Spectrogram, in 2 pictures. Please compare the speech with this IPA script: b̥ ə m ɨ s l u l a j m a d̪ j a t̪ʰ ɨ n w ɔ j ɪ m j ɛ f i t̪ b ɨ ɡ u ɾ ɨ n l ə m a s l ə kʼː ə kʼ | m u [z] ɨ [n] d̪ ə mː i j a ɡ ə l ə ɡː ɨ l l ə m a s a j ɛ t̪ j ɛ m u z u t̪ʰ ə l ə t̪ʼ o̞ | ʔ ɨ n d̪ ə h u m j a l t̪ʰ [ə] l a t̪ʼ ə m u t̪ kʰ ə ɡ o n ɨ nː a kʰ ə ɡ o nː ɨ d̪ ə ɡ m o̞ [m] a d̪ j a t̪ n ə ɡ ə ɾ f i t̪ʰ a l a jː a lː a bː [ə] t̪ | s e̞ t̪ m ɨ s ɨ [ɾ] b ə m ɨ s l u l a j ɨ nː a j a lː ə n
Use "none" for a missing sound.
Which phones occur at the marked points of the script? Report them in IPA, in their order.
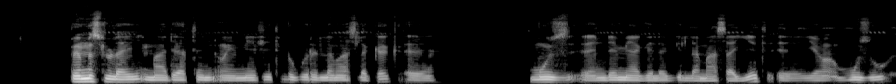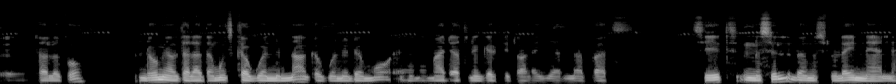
z, n, ə, m, a, l

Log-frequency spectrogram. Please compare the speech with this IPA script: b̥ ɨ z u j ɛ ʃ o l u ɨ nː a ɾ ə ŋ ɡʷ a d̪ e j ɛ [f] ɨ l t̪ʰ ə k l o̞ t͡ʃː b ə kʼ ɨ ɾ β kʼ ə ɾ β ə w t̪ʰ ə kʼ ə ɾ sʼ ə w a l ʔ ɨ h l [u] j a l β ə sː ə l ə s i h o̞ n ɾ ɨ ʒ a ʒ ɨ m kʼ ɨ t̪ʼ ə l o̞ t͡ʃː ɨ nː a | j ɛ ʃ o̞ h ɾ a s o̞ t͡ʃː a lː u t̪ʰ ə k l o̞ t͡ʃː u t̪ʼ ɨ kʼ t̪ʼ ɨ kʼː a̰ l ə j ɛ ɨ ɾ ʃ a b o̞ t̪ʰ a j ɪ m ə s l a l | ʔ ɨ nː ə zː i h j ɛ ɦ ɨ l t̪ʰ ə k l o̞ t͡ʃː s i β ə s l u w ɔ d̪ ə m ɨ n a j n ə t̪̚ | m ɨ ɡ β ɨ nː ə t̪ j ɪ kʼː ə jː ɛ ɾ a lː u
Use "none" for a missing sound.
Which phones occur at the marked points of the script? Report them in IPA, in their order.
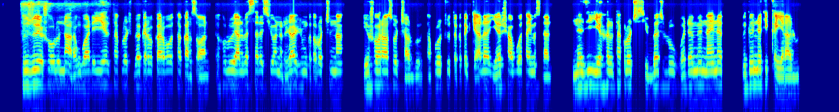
h, u

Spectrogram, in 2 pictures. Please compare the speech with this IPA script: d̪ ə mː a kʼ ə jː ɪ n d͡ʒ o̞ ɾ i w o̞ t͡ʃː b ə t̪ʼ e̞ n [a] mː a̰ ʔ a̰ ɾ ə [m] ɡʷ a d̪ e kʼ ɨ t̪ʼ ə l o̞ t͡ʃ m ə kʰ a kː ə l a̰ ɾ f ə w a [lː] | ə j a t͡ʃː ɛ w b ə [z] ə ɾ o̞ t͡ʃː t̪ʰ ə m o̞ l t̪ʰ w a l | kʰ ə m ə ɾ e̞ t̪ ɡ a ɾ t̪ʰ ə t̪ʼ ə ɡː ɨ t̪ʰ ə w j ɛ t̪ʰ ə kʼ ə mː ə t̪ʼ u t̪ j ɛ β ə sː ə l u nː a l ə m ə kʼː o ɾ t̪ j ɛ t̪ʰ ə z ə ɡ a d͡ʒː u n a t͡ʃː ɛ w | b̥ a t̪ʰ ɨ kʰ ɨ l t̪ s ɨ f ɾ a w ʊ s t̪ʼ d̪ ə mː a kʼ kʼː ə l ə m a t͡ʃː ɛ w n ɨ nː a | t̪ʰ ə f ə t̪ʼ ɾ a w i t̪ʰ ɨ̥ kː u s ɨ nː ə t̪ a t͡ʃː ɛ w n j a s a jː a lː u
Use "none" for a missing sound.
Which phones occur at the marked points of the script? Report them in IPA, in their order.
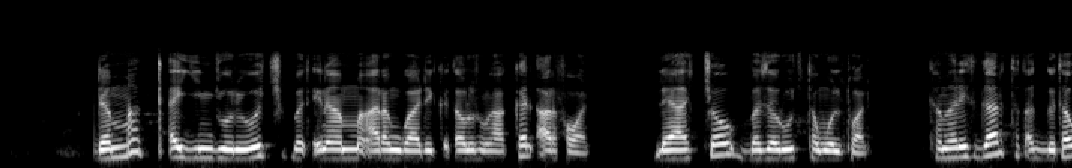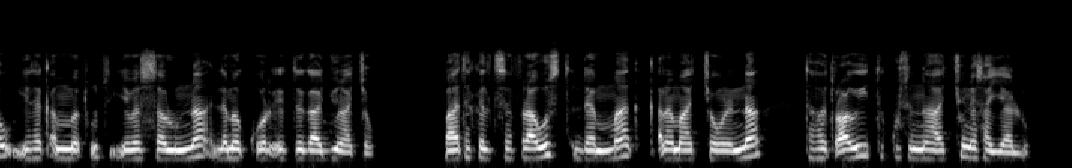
a, ŋ, lː, z

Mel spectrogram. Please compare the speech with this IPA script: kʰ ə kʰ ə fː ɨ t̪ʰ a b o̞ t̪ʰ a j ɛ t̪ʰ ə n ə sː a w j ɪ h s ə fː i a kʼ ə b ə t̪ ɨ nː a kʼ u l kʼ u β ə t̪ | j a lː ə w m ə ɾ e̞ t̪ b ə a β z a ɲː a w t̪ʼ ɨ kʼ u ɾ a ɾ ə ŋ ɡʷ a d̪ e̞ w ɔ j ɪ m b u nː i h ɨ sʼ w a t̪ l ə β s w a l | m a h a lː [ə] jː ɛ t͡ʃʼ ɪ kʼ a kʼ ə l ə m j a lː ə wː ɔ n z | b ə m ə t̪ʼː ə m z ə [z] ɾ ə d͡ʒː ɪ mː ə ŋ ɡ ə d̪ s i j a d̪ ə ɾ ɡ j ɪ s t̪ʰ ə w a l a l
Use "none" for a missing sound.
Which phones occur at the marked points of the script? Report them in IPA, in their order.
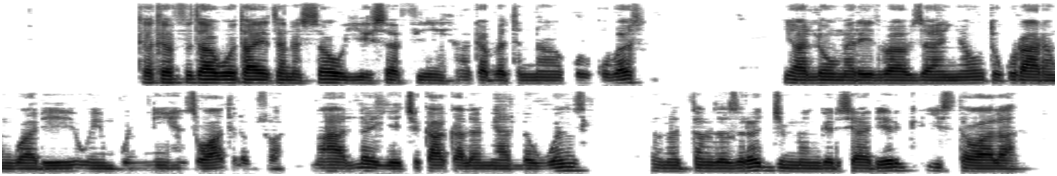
a, z

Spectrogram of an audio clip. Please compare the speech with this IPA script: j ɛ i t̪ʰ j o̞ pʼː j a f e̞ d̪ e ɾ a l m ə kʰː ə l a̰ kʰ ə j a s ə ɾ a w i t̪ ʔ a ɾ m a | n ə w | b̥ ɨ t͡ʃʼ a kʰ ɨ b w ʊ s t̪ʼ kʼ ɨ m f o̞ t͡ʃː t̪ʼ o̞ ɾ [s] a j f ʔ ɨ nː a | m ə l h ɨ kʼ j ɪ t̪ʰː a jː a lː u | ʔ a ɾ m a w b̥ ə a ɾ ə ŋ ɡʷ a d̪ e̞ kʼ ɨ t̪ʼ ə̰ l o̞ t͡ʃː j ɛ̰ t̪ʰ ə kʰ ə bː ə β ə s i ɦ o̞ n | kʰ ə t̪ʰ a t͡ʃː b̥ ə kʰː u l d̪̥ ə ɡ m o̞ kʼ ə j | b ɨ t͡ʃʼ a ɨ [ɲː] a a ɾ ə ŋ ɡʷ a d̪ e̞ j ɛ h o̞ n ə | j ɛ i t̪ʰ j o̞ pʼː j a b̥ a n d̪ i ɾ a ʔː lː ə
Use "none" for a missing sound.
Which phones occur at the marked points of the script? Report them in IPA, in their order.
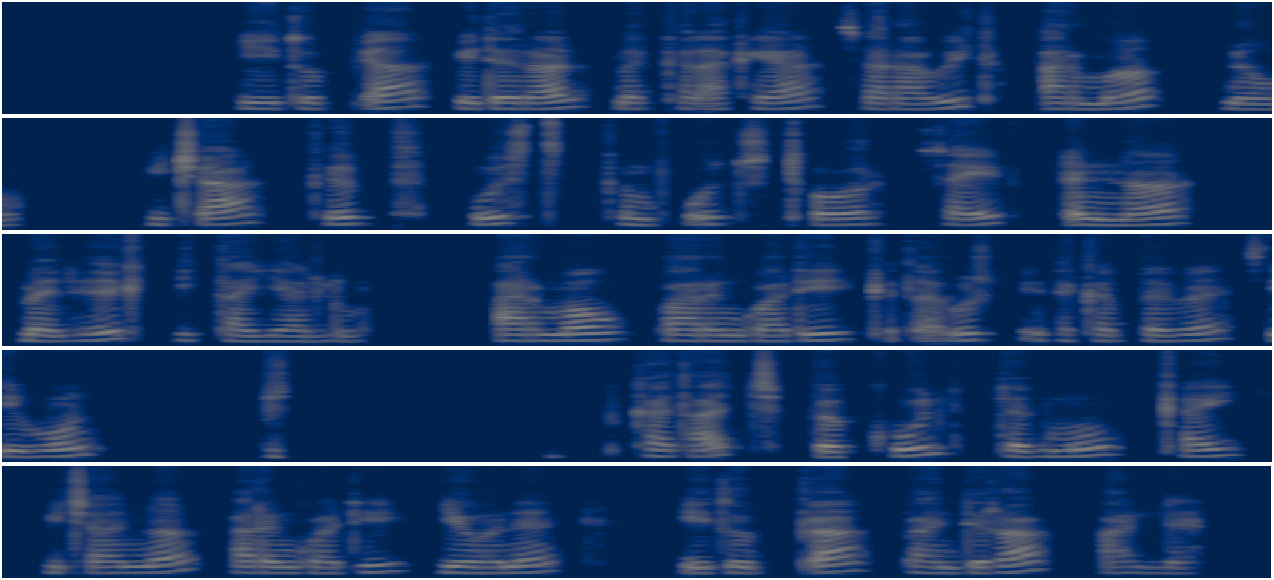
s, nː

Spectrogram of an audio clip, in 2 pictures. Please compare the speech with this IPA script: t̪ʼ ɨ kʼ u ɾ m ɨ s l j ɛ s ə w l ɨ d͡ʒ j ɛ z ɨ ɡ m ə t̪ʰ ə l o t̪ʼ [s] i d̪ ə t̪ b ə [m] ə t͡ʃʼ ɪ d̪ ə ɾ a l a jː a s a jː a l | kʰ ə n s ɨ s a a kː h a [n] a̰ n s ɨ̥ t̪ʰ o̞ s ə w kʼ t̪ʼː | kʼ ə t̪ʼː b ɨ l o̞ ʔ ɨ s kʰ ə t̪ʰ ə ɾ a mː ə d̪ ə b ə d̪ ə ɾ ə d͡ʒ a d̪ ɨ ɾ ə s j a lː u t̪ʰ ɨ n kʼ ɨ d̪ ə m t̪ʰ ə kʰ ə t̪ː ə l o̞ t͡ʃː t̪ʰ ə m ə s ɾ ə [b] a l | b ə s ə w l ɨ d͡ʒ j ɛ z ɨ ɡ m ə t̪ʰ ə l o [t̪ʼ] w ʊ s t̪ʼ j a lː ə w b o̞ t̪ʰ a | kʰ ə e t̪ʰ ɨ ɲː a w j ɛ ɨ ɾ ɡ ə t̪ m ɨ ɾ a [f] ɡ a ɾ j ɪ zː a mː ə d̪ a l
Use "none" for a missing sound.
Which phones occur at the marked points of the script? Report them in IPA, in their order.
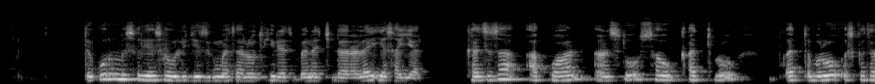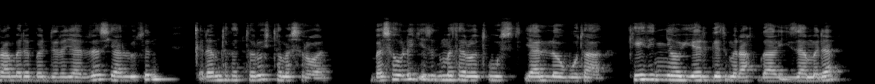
h, n, n, w, t̪ʼ, f

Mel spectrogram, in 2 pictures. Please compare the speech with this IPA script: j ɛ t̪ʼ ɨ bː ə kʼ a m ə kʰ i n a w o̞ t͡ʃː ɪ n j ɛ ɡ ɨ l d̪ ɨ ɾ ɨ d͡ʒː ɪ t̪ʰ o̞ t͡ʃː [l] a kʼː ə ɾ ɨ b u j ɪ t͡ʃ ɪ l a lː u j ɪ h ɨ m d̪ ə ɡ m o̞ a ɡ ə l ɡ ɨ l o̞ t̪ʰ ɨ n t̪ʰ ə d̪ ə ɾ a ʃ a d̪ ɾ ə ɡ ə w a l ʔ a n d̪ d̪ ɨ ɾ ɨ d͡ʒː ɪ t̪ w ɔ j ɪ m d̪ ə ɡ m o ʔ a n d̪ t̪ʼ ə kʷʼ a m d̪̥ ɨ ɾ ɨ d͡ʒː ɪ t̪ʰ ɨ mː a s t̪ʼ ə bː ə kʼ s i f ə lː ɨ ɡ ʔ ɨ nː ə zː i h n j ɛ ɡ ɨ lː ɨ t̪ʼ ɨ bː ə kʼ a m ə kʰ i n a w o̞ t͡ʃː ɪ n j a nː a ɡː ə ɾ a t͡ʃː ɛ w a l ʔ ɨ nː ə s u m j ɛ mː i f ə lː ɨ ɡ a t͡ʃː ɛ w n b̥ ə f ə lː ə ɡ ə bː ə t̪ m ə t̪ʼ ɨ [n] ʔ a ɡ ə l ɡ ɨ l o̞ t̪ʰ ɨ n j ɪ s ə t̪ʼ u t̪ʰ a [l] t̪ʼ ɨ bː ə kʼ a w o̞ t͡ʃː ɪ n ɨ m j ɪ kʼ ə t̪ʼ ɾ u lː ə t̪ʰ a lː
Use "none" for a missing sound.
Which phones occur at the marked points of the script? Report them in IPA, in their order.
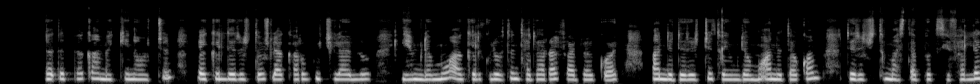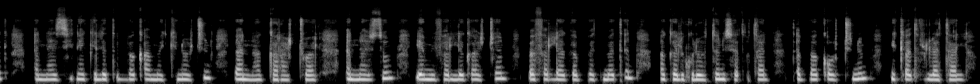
l, n, l

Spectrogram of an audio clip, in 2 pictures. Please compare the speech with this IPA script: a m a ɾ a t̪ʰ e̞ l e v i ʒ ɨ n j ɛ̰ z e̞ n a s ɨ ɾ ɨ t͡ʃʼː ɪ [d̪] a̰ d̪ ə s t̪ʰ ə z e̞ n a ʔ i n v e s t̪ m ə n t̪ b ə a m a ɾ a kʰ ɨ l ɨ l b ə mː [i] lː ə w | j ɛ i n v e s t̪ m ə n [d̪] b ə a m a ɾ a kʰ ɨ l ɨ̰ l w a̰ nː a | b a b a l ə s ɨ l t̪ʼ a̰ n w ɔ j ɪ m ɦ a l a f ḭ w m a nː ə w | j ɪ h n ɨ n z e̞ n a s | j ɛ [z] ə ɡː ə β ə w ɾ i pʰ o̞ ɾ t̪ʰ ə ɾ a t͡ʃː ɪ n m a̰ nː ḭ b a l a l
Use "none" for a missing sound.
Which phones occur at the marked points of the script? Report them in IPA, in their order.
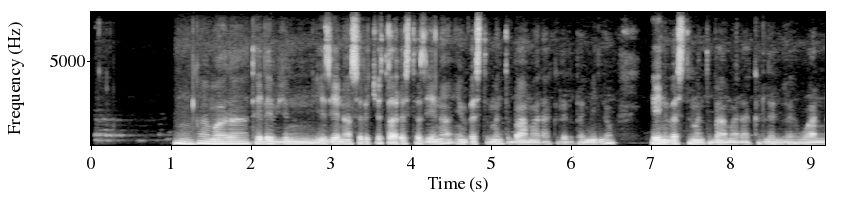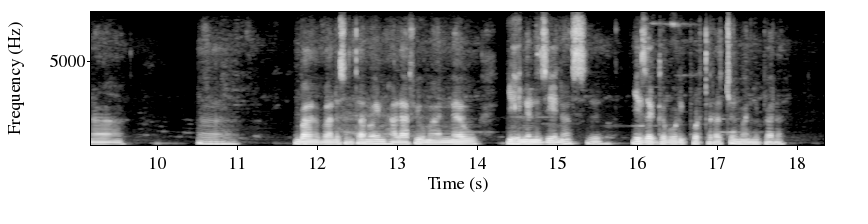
t̪, i, t̪, z

